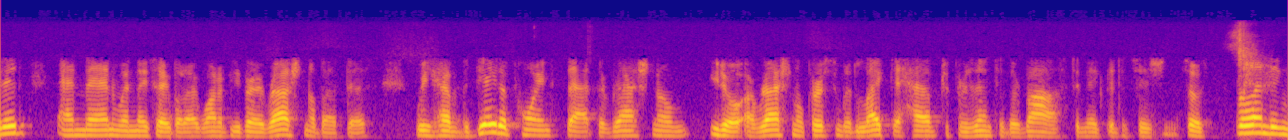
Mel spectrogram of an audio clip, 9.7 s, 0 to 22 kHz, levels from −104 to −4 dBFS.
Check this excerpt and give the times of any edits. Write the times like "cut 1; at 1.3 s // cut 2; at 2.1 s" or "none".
cut 1; at 1.3 s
